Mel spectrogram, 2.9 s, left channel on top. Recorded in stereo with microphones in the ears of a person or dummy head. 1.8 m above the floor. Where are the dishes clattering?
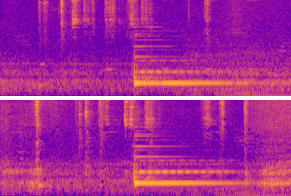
20° right (ahead or behind), 3 m.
